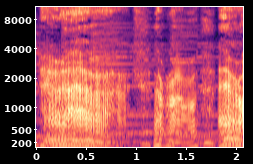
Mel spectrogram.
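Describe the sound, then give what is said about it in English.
A voice imitating a lion growling while chewing a dropped cloak: a low, rough, throaty growl broken into a few bursts with short gaps, moderately loud. “the lion picks it up and chews on it.”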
